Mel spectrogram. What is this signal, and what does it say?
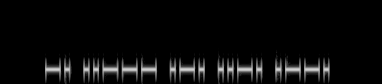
Morse code, heard as a keyed tone, about 25 wpm, 700 Hz. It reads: N2RFP
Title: USA Call Signs - 5 Characters - Repeated 3x - 25wpm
